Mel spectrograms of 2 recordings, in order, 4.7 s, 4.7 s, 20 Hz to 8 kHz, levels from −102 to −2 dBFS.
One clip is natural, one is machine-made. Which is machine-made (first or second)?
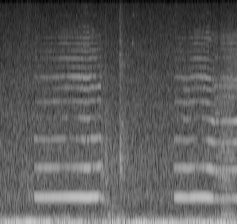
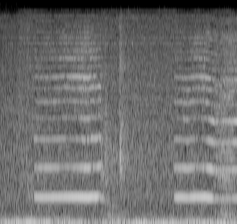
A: second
